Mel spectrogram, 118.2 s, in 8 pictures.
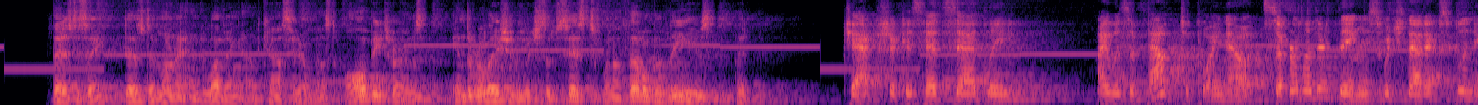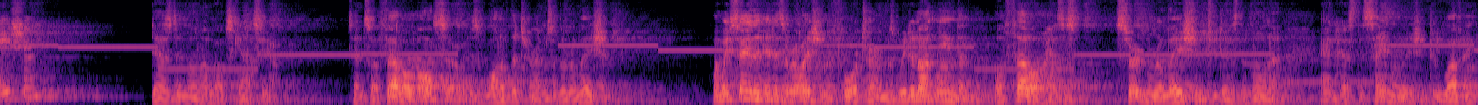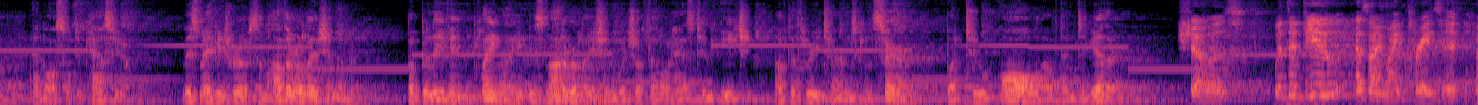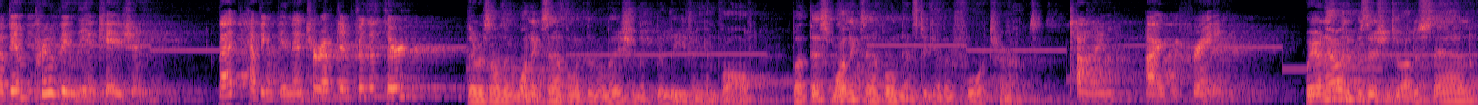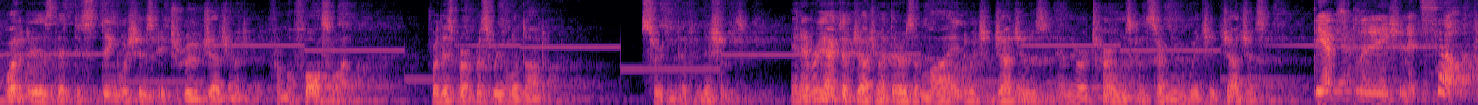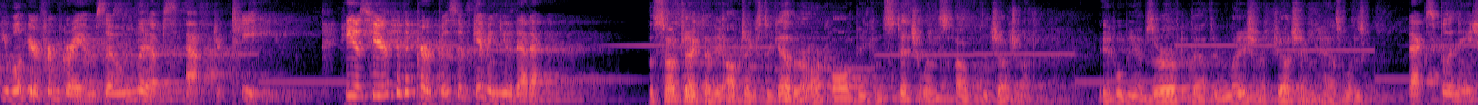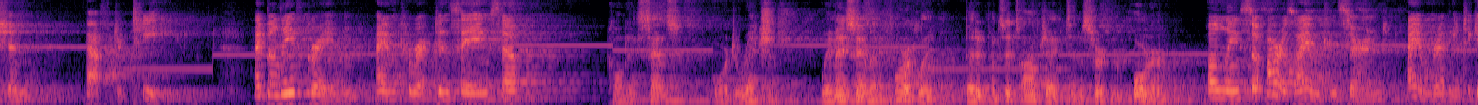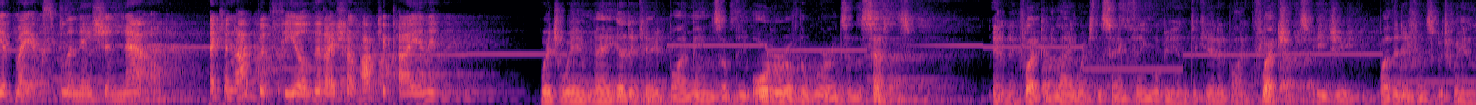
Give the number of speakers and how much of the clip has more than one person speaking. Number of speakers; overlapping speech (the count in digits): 2, no overlap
